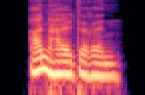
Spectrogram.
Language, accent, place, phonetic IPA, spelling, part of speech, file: German, Germany, Berlin, [ˈanˌhaltəʀɪn], Anhalterin, noun, De-Anhalterin.ogg
- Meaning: female equivalent of Anhalter (“hitchhiker”)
